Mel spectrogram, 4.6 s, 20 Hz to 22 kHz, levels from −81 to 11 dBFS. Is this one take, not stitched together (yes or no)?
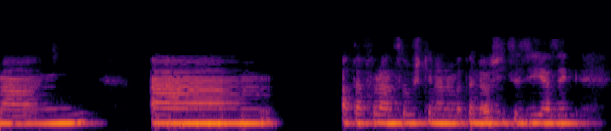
yes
